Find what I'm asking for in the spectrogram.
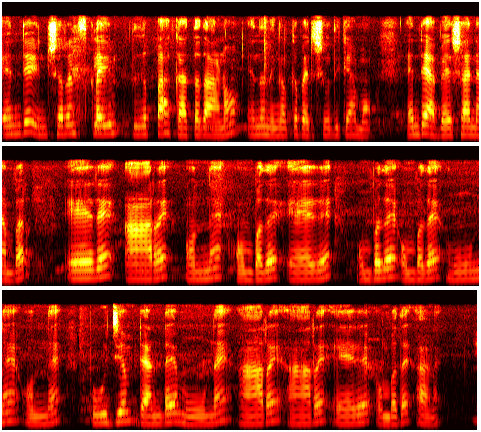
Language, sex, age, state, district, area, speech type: Malayalam, female, 45-60, Kerala, Kottayam, rural, read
